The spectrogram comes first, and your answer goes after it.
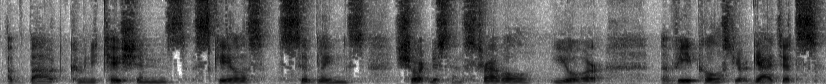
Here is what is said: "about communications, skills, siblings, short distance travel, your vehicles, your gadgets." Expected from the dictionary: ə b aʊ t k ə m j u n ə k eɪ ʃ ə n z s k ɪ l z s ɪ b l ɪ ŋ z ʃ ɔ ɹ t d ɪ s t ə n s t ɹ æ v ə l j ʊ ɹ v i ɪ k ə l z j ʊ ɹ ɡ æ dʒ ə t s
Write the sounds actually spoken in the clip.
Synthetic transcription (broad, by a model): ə b aʊ t k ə m j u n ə k eɪ ʃ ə n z s k ɪ l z s ɪ b l ɪ ŋ z ʃ ɔ ɹ t d ɪ s t ə n s t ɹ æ v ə l j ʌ ɹ v i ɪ k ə l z j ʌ ɹ ɡ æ dʒ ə t s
